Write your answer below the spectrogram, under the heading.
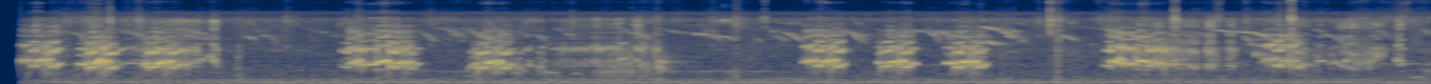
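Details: Lory talking, with short harmonic syllable-like bursts grouped in twos and threes, separated by quiet gaps, over a low steady hum.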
